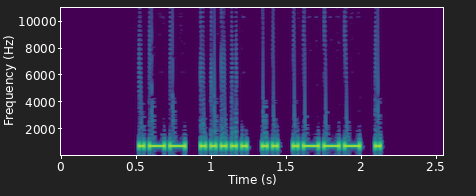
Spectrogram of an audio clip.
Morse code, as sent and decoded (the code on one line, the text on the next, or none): .-- ..... .. .--- .
W5IJE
